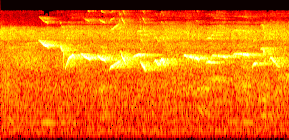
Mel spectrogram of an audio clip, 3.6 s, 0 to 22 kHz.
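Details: An Oriental magpie-robin sings a new song at 05:02 am on 12 June: a continuous, varied run of clear, high whistles with slurred rising and falling notes over a faint background hiss.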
